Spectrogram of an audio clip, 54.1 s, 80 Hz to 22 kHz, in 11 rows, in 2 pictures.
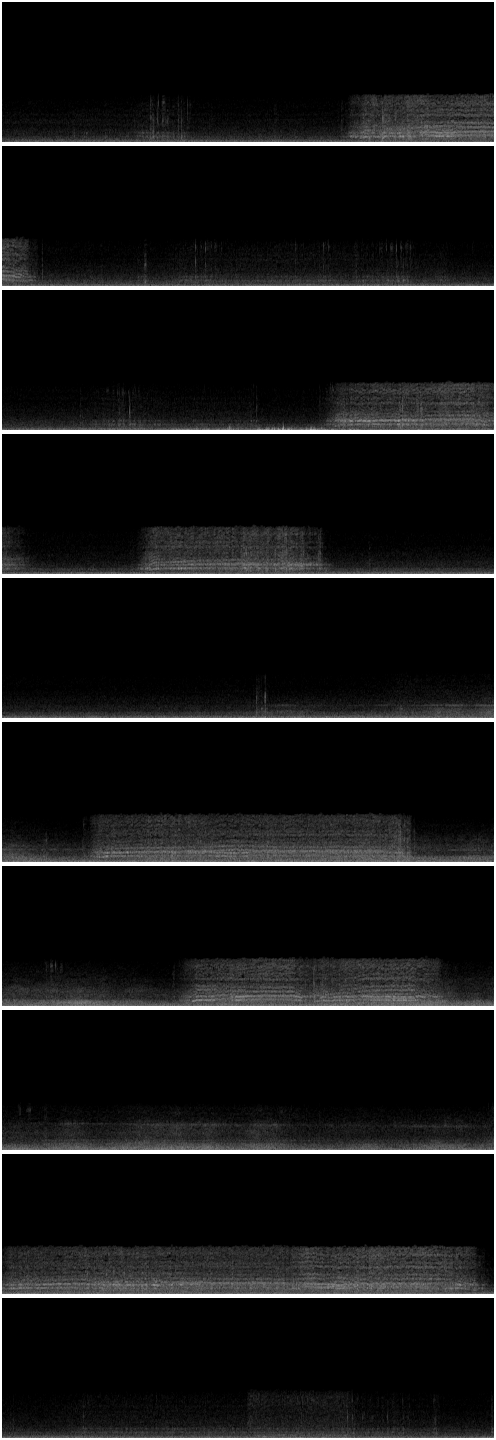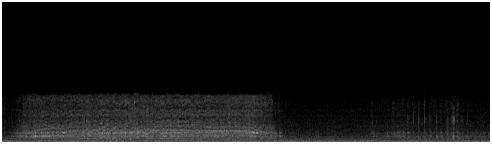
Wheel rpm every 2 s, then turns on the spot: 10, 30, 90, 10, 10, 10, 60, 50, 110, 0, 0, 0, 30, 160, 60, 50, 130, 10, 10, 30, 160, 160, 20, 20, 40, 140, 20.
0-2 6-12 28-30 34-38 44-48 52-54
